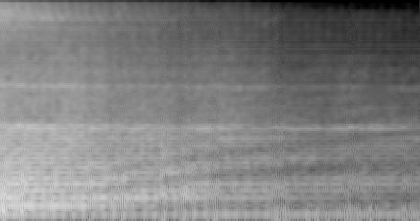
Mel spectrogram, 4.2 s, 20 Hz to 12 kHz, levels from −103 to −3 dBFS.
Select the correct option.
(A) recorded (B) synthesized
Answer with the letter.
B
